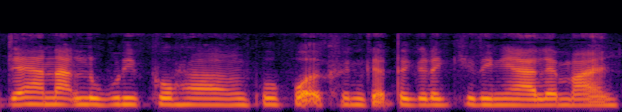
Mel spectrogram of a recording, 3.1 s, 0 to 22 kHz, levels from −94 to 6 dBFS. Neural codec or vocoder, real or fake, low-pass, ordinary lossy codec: codec, 16 kHz, 1.1 kbps, Voila-Tokenizer; fake; none; none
